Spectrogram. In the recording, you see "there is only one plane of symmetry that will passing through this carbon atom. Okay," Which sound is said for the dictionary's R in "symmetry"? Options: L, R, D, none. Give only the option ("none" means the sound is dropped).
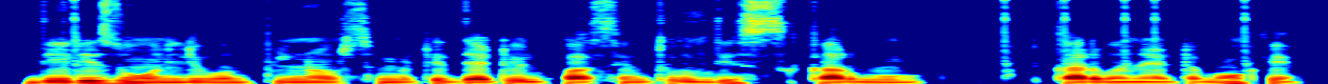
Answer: none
